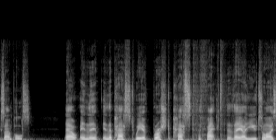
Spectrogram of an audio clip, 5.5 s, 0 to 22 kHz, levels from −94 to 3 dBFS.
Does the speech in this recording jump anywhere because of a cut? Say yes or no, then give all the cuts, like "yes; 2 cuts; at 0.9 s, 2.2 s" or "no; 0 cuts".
no; 0 cuts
